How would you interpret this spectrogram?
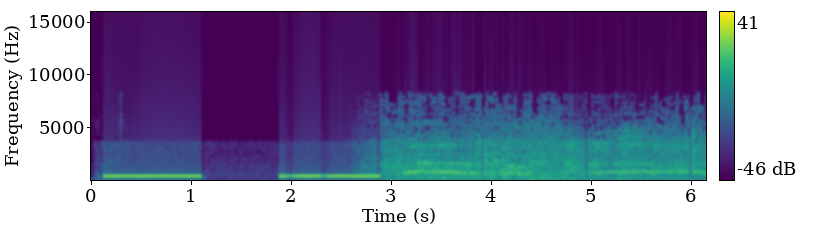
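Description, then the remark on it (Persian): Two steady electronic beep tones give way to a loud, dense protest crowd shouting and chanting slogans amid smoke and fire in Tehran, filmed on a mobile phone, with sustained car horns blaring through the noise for the last few seconds. “در میان فریاد و شعار، بوهای ممتد و نفسهای بریده بریده و از میان دود و آتشی که دیگر برای تهران آشناست، لنز کوچک موبایل تصویری بزرگ را ثبت می کند.”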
